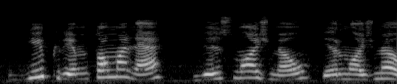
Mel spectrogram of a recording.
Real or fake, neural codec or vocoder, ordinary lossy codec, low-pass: real; none; Opus, 24 kbps; 10.8 kHz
